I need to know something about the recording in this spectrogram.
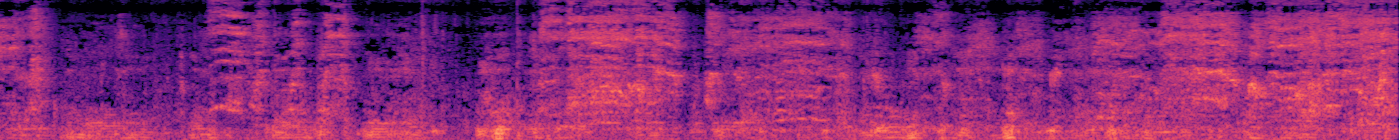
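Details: Domestic pig with piglets at feeding time: dense, irregular grunting and oinking throughout, with scattered clucking-like sounds and general farmyard clatter.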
